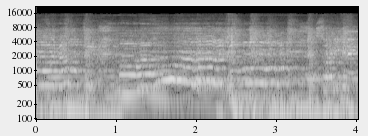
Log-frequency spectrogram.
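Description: A woman singing an Assamese song live through a microphone and PA, backed by a band with electric guitar, bass guitar and drums. Her melody holds long notes with a waver, over a steady bass line, with drum hits in the second half.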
